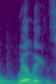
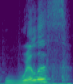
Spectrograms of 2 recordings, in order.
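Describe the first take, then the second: First: It is said the way most people say it. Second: It is said like the founder's surname. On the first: This is how most people say it today. "which is what everybody says" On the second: This is how the founder's name was said. "the proper name"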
